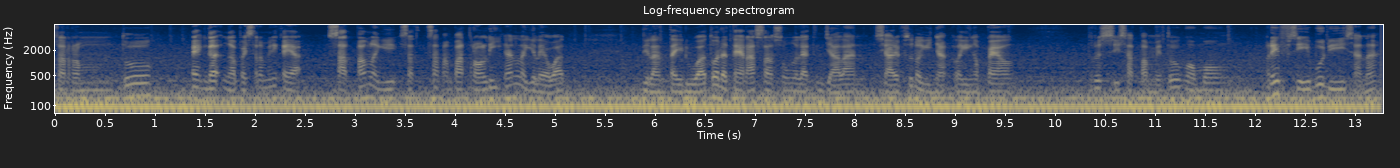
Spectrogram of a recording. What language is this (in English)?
Indonesian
